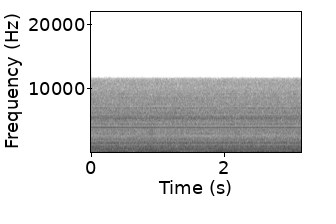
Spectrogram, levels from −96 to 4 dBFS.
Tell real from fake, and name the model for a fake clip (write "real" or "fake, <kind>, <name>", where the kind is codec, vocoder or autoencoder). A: real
